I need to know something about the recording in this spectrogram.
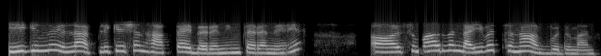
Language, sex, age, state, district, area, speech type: Kannada, female, 18-30, Karnataka, Shimoga, rural, conversation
